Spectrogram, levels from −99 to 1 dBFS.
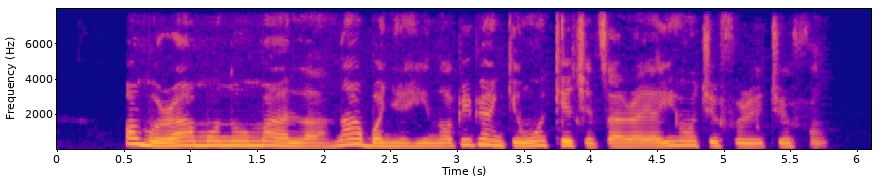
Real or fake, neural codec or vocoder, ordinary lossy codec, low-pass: real; none; none; none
